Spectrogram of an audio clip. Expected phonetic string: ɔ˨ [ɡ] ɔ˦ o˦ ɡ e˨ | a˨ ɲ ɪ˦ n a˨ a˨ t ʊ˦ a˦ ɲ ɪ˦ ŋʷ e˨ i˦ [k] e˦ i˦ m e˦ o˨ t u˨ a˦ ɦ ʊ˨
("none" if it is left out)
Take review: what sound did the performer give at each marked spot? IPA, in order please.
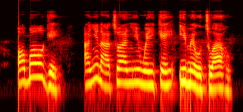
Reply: ɡ͡b, k

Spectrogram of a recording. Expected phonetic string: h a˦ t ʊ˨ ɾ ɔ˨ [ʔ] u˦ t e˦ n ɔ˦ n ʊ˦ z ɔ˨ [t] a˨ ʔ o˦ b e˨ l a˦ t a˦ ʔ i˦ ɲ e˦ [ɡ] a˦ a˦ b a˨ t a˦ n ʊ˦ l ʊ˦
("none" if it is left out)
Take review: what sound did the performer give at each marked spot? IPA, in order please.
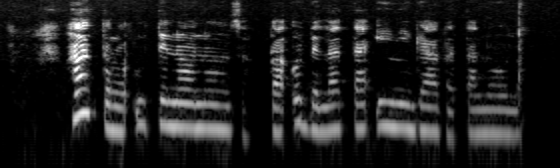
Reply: ʔ, k, ɡ

